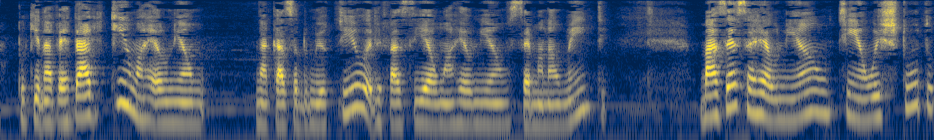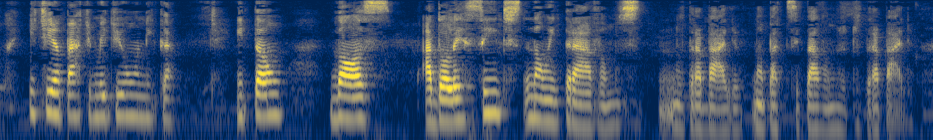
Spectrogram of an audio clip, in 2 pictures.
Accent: Nossa Senhora do Socorro, Sergipe, Brazil; Eu nasci num povoado muito simples e muito pobre, aqui pertinho de Aracaju, mas que pertence ao município de Nossa Senhora do Socorro

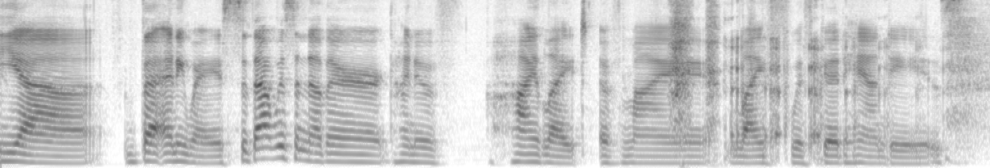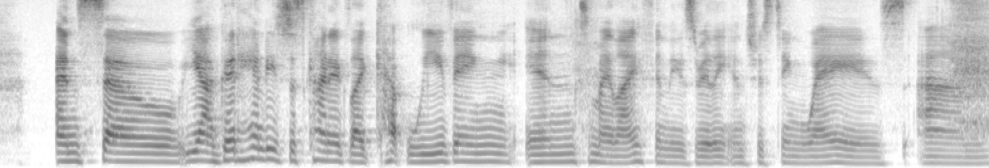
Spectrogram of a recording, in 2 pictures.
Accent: Canada; which in Canada we call an apartment

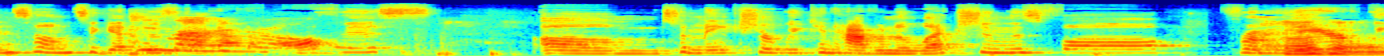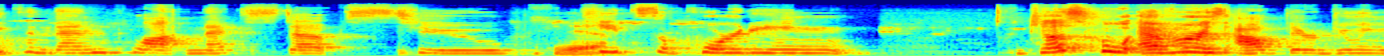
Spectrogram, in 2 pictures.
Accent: New York City, New York, United States; I'm from the Bronx

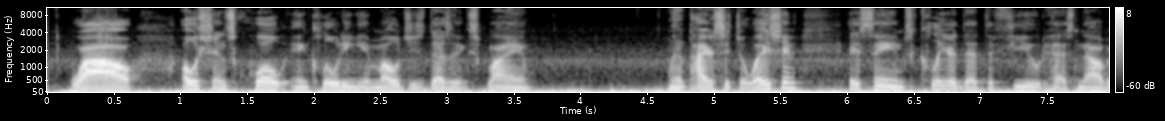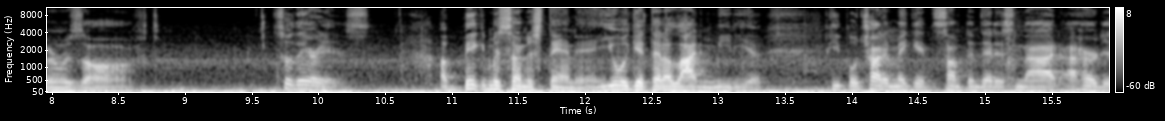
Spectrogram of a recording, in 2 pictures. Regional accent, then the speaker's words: Detroit, Michigan, United States; I'm from Detroit.

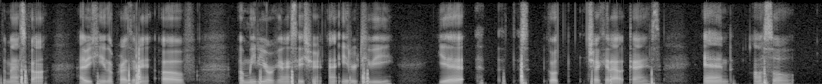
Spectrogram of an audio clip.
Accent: Anaheim, California, United States; first language Spanish; English is a second language; also born or lived in Mexico; I was actually born in Anaheim, California. But at the age of 2, I was sent to live in Mexico. And I was there until the age of 7. Now, Spanish came to be my first language

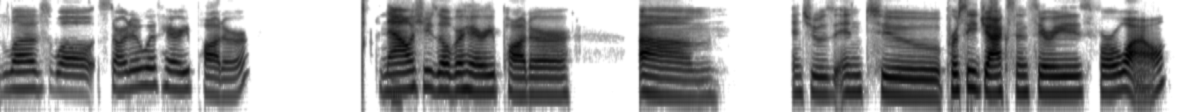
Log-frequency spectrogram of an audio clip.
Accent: Japan; moved away as an adult; now in United States; I grew up in Japan until you know the first half of my, not first half but uh, until I was what first year college

